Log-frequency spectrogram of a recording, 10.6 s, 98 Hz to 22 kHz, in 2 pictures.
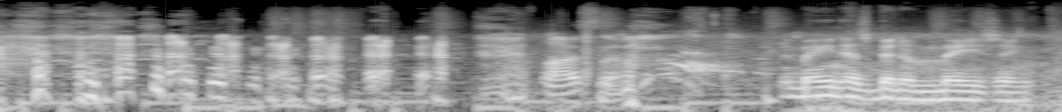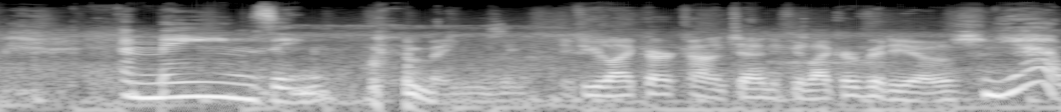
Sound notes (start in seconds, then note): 0.0 laughs; 7.1 chuckles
